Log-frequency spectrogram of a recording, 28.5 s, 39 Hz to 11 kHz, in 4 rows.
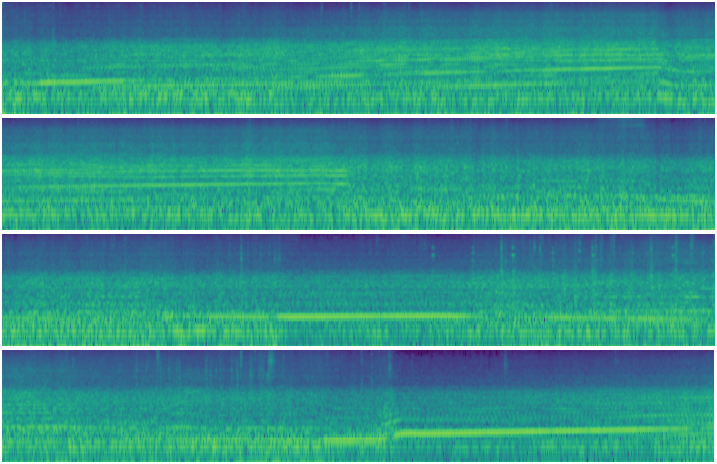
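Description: High-performance V8 car being driven hard on a race circuit: the engine climbs in pitch under full throttle, drops sharply at an upshift about six seconds in and climbs again, then eases off with falling pitch and stepped gear changes through the middle, before pulling hard again near the end.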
